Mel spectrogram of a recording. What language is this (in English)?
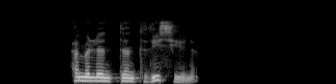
Kabyle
